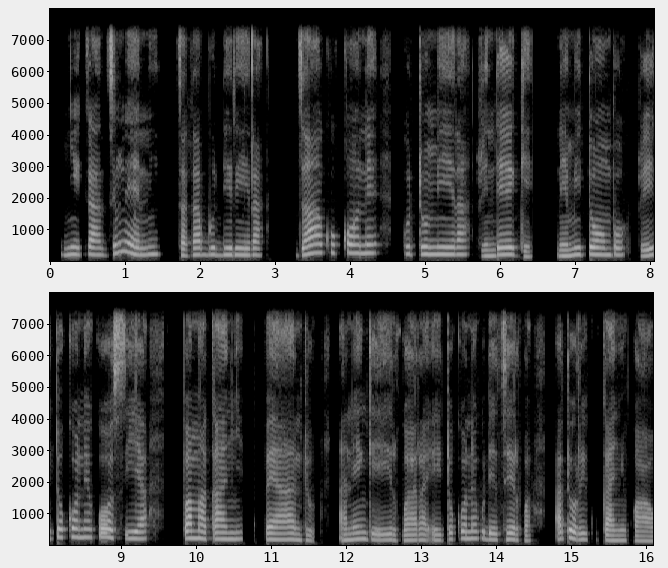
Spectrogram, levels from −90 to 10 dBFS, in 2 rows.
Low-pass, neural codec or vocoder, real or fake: 7.2 kHz; none; real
